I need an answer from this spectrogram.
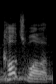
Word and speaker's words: codswallop: So Relic, can you eat a Codswallop? Did I do the pronunciation right? I mean, Codswallop, yeah.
